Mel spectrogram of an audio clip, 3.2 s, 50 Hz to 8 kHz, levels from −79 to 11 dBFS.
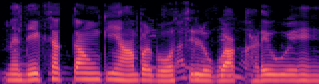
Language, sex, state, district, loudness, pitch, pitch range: Hindi, male, Madhya Pradesh, Bhopal, -19 LUFS, 150 Hz, 145-165 Hz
